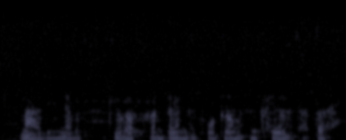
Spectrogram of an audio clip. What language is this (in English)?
Hindi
